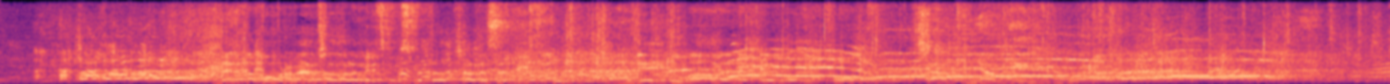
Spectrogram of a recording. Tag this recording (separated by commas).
Speech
